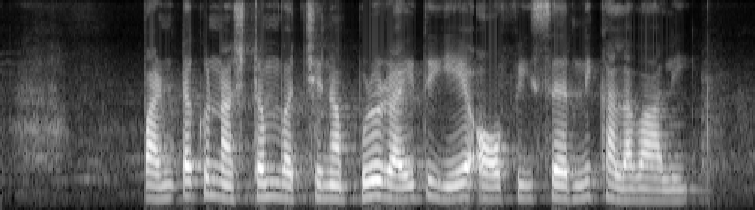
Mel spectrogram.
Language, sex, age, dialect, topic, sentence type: Telugu, female, 18-24, Utterandhra, agriculture, question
